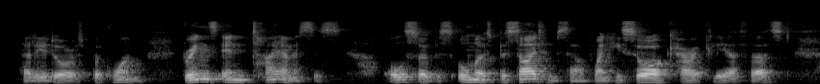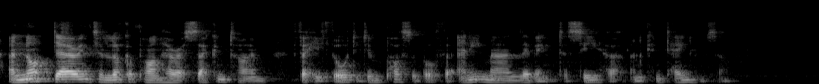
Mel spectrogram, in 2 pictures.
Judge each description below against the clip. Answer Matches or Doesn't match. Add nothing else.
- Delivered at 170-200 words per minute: Doesn't match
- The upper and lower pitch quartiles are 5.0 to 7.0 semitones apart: Doesn't match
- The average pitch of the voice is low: Matches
